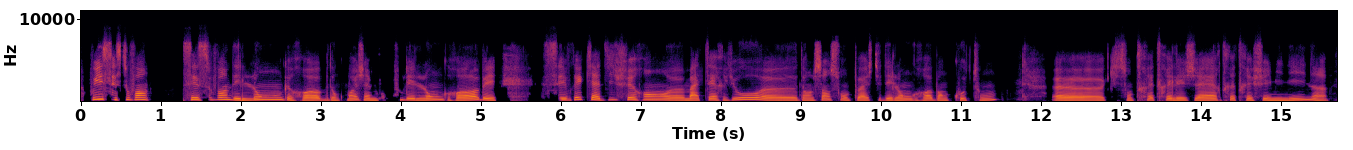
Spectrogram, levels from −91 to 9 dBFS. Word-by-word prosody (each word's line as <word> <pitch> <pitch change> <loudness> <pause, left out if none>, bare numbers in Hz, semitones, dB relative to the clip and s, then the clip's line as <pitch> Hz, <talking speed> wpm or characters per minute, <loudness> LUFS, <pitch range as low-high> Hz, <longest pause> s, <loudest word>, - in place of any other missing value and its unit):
Oui, 300 +2 +7
c'est 265 -6 -3
souvent 245 +1 +4 0.5
c'est 230 -1 +3
souvent 240 +5 0
des 210 -5 +4
longues 220 +4 +1
robes, 180 0 +2
donc 170 -1 -5
moi, 190 +2 +1
j'aime 195 -2 0
beaucoup 185 +4 -8
les 200 -2 +2
longues 195 +4 0
robes 185 +4 +3
et 175 -4 +3 0.6
c'est 215 -1 -2
vrai 255 +6 -1
qu'il 245 - 0
y 215 - +6
a - - +2
différents, 215 0 0
heu, 180 -1 +2
matériaux, 200 +6 +1
heu, 175 -2 +2
dans 175 0 -3
le 175 - -4
sens 195 +3 -3
où - - -4
on 180 - -1
peut 170 0 -4
acheter 170 +2 -3
des 175 0 -1
longues 185 +3 -1
robes 180 +1 -2
en 175 -1 -1
coton, 185 +3 -6 0.7
heu, 160 -3 +2
qui - - -14
sont 180 -1 -6
très, 185 +2 -5
très 185 0 -2
légères, 175 +2 +1
très, 190 - -4
très 185 -1 -4
féminines 175 0 -1
185 Hz, 175 wpm, -23 LUFS, 175-210 Hz, 0.7 s, Oui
